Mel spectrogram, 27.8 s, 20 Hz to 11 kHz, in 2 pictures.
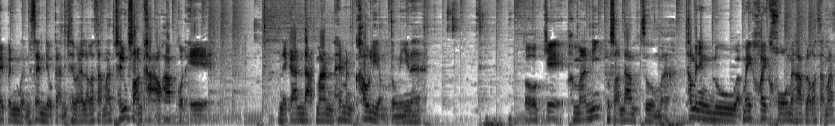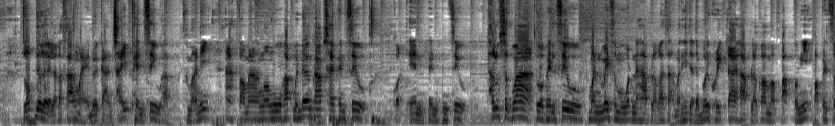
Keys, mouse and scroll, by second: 0.9 click, 1.7 click, 3.3-4.3 drag, 5.1 click, 6.2 click, 7.5 click, 8.1 alt+scroll up 2, 8.6 click, 9.7 click, 11.8 alt+middle click, 11.8 alt+scroll up 1, 12.8 alt+middle click, 12.8 alt+scroll up 1, 13.4 click, 14.2 Delete, 15.0 n, 15.7 alt+middle click, 15.7 alt+scroll up 2, 16.1 space, 16.2 click, 16.9 click, 16.9 space, 17.5 alt+middle click, 18.0 space, 18.1 click, 18.5 alt+middle click, 19.4 n, 19.7 space, 19.8 click, 20.4-21.8 drag, 25.2 click, 25.3 click, 26.4 drag, 27.2-27.6 drag.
